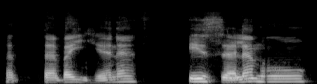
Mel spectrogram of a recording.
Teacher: پہلے حرف کی آواز ہی ختم ہو گئی، دال کی آواز ہی ختم اور زال کی آواز ہی ختم ہو گئی، قد تبین تا کی آواز آ رہی ہے۔ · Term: ادغام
